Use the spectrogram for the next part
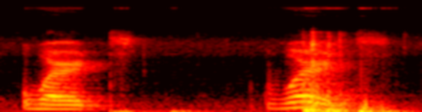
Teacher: it's a Z sound and it's very light.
